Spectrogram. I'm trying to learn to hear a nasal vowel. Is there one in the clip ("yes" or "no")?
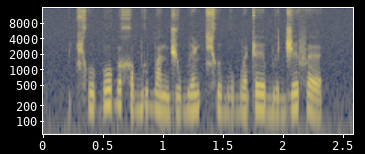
no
